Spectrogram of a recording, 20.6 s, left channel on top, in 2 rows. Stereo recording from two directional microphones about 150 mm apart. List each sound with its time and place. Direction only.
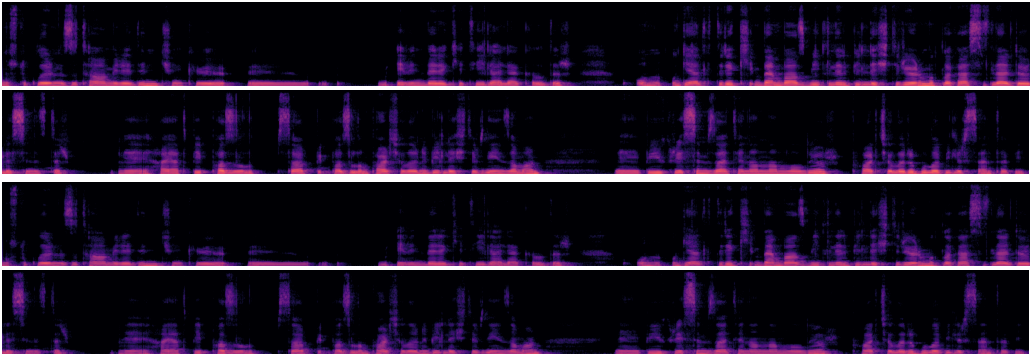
0.0 s a woman's voice: 25° left (ahead or behind)
3.8 s speech: 35° left (ahead or behind)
